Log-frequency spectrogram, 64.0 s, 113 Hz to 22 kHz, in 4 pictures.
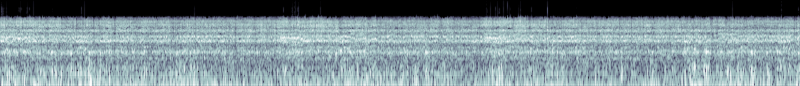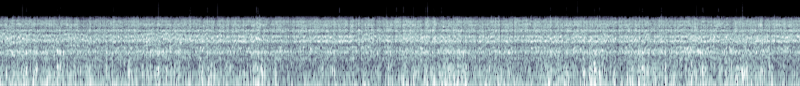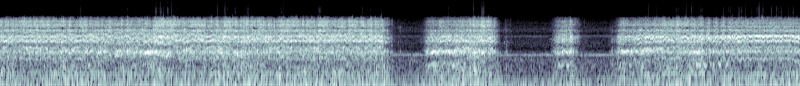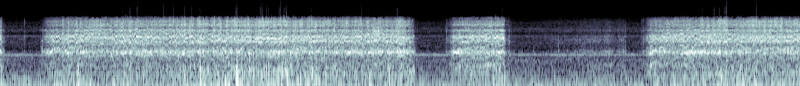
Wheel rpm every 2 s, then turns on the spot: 160, 160, 160, 160, 160, 160, 160, 160, 160, 160, 160, 160, 170, 160, 160, 160, 160, 170, 160, 130, 90, 30, 110, 80, 80, 160, 160, 150, 80, 20, 70, 160.
58-60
